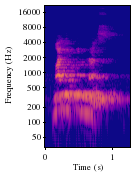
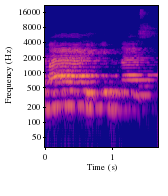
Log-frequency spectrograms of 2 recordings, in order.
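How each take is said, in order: First: The vowel after the m is kept short. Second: The vowel after the m is drawn out long. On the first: The speaker calls it right. "tidak boleh mimnya dipanjangkan" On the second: The speaker calls it wrong. "Jangan dibacakan"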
